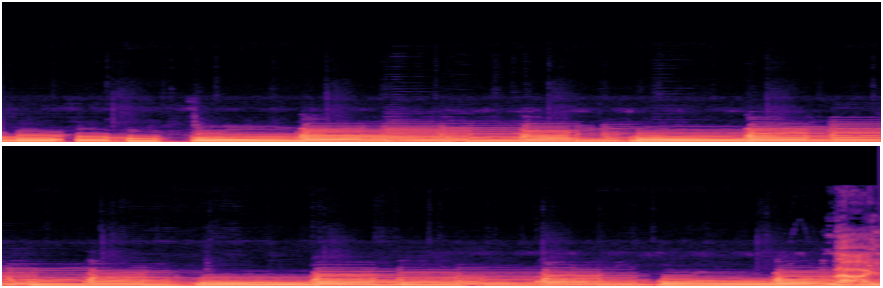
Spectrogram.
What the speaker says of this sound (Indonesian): Kita akan mendengarkan suara gitar saja ya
